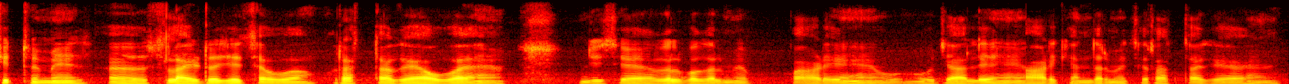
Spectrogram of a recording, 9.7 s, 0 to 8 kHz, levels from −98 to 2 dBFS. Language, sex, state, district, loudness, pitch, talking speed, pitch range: Hindi, female, Maharashtra, Dhule, -27 LUFS, 110 Hz, 150 wpm, 110-115 Hz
